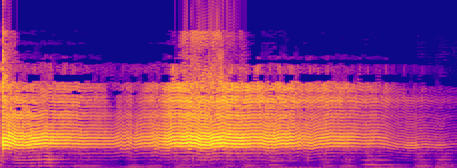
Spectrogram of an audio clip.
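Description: A loud, continuous mosquito buzz whines steadily for about three seconds, its high pitch wavering slightly, with soft low musical tones sounding underneath.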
